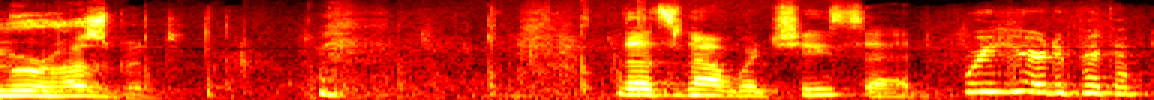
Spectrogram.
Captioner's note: scoffs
